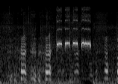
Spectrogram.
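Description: A referee's pea whistle blown in four quick blasts, the last slightly longer, a shrill steady tone signalling a yellow card.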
